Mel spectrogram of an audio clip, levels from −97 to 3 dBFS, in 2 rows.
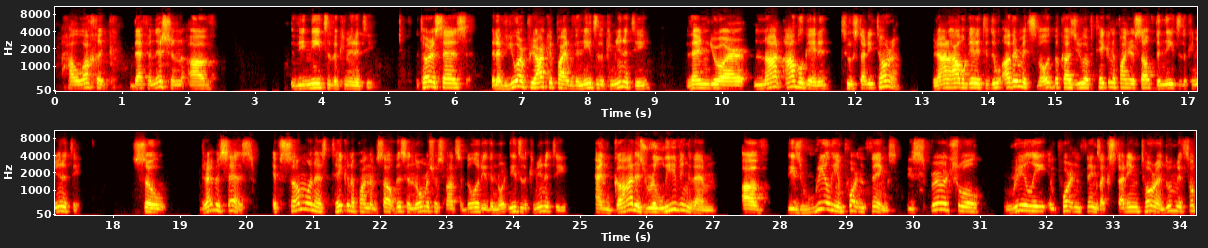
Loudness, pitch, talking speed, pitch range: -23 LUFS, 160 Hz, 150 wpm, 140-180 Hz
